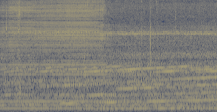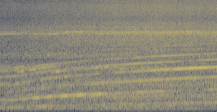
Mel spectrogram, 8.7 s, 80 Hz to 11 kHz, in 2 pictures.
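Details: Chinese 12V 4A turbo blower exhaust fan in a lab: loud whine climbing steadily in pitch as the fan spins up, wailing like an air raid siren; cause unknown.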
